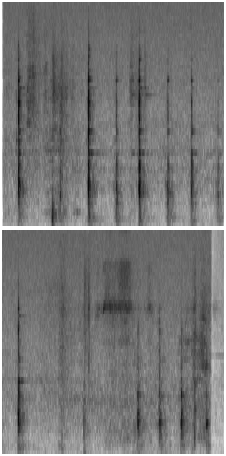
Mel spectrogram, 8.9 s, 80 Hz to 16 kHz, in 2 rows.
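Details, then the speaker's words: BMW Z3 (E36) rear driveline, driveshaft blocked while one rear wheel is rocked by hand and the other held: irregular single clunks and knocks about once a second from the differential, pointing to excessive diff backlash causing clunking when shifting. "well that's certainly a lot of noise in the diff that's a lot of noise in the diff without the shaft rotating so i think the diff probably has a way too much backlash"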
